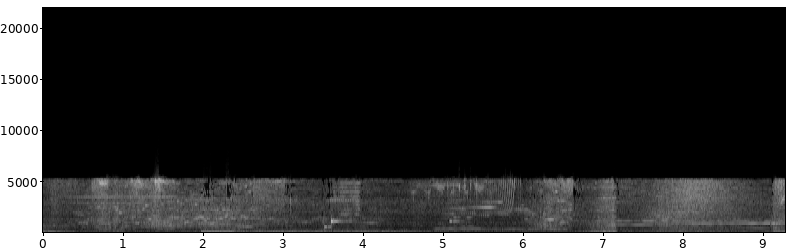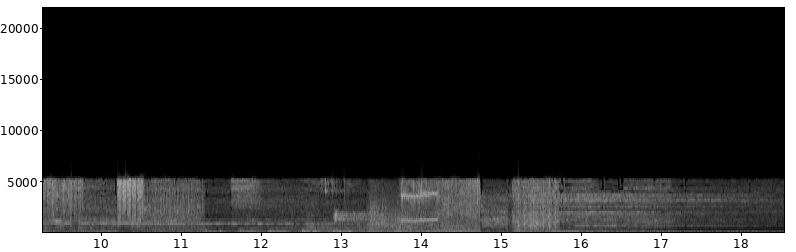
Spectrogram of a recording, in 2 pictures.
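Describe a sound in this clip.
Dramatic electronic music plays with deep booming hits and whooshes.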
